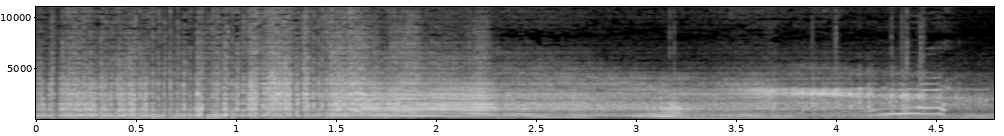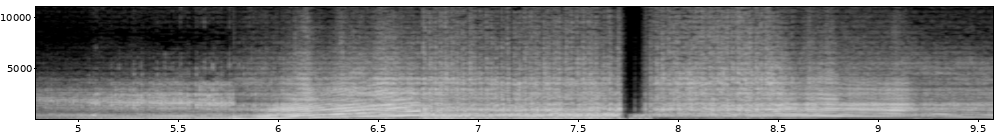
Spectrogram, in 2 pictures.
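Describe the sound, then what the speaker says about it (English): A loud Nissan GT-R roars past at the roadside, its engine note sweeping down in pitch as it passes. A second pass follows with a rising-then-falling howl, close and dominant throughout. "Are you guys ready to hear a loud engine?"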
